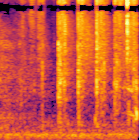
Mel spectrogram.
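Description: A deck of oracle cards being shuffled by hand: a quick run of soft, faint card-on-card flicks, mostly in the second half.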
